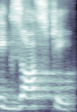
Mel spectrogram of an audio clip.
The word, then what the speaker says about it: exhausting: Many words starting with the letter E, instead of using the A sound, it has been reduced to the short E sound, like exhausting.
